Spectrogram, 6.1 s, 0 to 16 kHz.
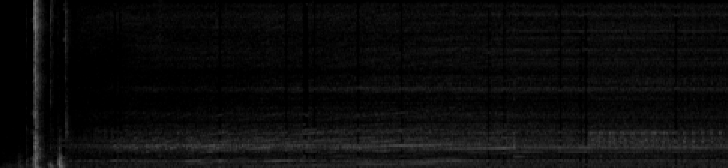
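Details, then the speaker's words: Maxtor Colorado (Miniscribe-designed, Maxtor 7000 series) hard drive powered up: a couple of sharp clicks, then a whine that rises and settles into a steady high hum; normal spin-up. "it even sounds like a Max 3 7000 series luckily it seems to work"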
